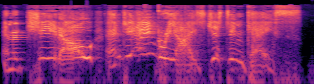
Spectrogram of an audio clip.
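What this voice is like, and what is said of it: Impression of an old woman's voice. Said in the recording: “How does she talk? ... Which is a fucking good impersonation.”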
